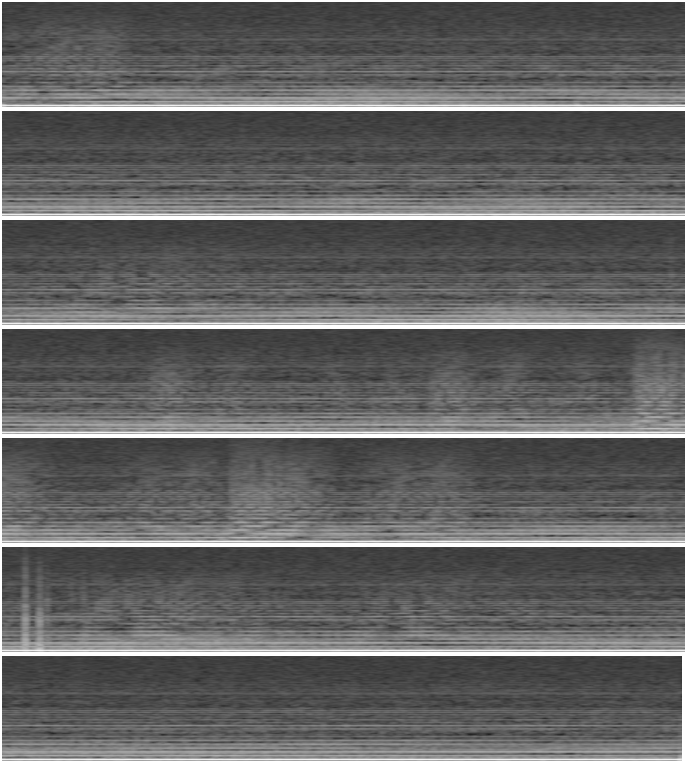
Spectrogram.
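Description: Steady electrical mains hum with a dense stack of overtones, unchanging throughout, picked up in the chamber's sound feed while the microphones are open and nobody speaks.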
